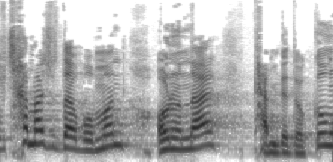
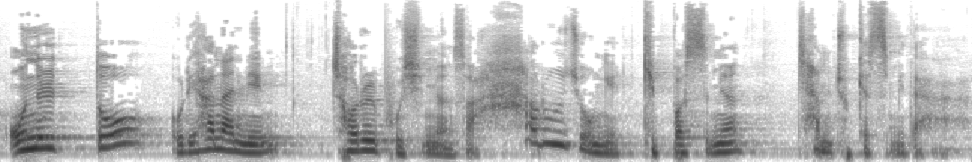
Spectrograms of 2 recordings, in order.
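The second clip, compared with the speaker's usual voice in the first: whispered prayer; 5 dB quieter than usual. Acted. Quoting his own prayer.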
